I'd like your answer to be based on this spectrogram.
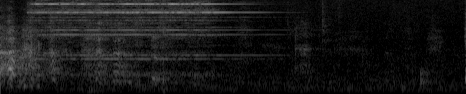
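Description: A telephone bell rings in a live improv comedy show, a ringing burst of metallic tones for about two seconds, then fading into quiet room noise with a faint voice.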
